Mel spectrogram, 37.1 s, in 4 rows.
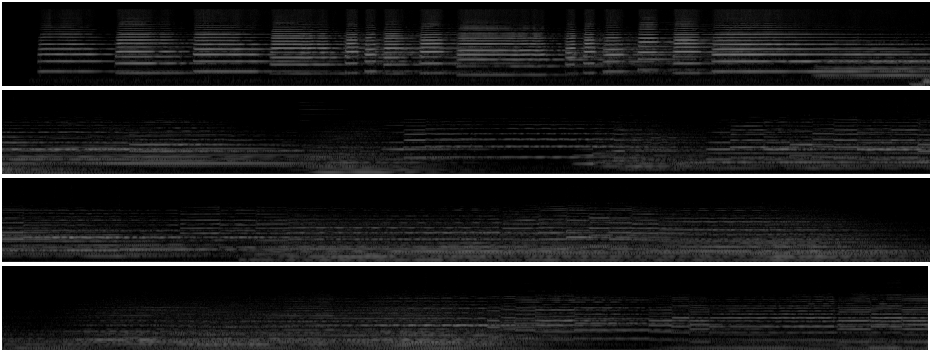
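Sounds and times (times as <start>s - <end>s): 
Turkish symphonic music: 0.9s - 37.0s.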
